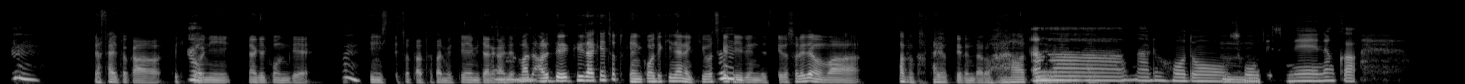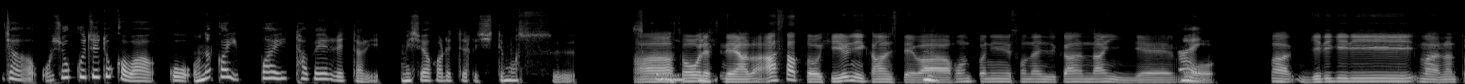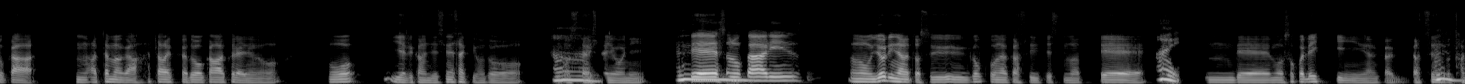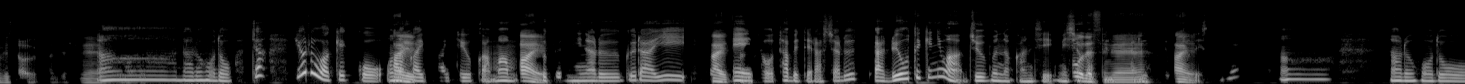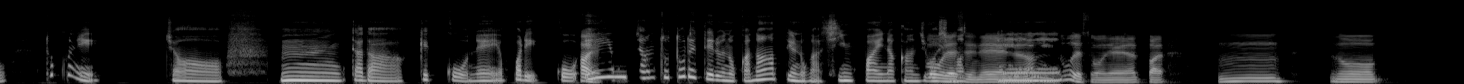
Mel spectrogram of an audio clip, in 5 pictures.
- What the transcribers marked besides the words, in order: other background noise
- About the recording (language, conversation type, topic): Japanese, advice, 体力がなくて日常生活がつらいと感じるのはなぜですか？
